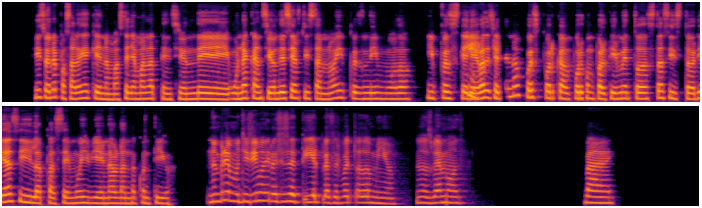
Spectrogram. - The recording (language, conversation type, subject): Spanish, podcast, ¿Qué opinas de mezclar idiomas en una playlist compartida?
- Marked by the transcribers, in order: chuckle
